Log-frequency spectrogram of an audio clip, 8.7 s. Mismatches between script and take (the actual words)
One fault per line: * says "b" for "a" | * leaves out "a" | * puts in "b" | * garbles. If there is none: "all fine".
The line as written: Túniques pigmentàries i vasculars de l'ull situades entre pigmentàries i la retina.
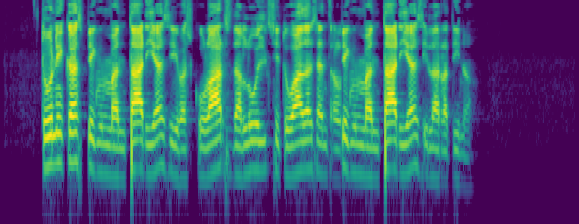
all fine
